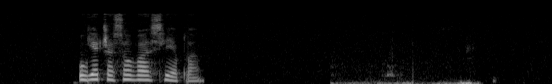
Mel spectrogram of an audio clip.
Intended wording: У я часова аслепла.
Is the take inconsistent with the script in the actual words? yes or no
no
